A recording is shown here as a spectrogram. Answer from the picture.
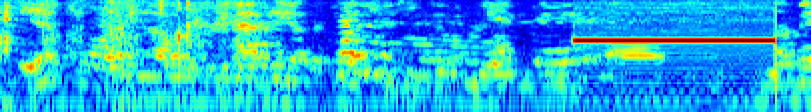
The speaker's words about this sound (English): To send a fax, start transmission now. To leave a message, speak after the beep.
